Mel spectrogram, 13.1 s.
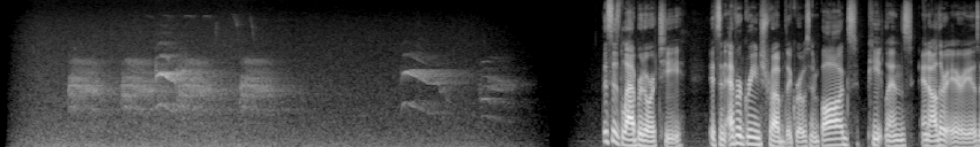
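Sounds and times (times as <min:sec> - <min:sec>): harsh bird calls: 0:01.0 - 0:03.9, 0:05.4 - 0:07.0.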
